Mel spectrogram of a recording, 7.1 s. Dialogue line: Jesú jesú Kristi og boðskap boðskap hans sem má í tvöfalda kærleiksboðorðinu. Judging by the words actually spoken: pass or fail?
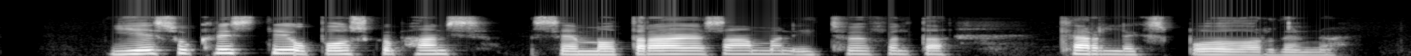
fail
